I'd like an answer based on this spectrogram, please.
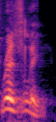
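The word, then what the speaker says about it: Wriothesley: Risley third Earl Southampton um you know that's pronounced Risley yeah don't you love the way the Brits spell the evidence shows that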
